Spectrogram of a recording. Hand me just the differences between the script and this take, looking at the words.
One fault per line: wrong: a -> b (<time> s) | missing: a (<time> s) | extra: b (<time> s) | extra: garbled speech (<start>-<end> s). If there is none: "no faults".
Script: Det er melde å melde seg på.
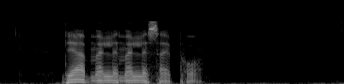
no faults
